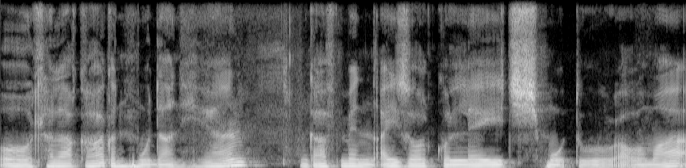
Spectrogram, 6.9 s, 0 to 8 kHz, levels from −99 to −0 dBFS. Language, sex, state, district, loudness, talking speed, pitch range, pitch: Mizo, male, Mizoram, Aizawl, -15 LUFS, 140 wpm, 95-110 Hz, 105 Hz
